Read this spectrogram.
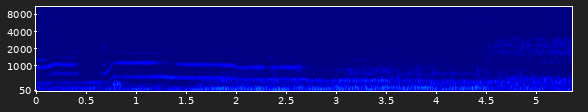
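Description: A magical blast roars and rumbles.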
